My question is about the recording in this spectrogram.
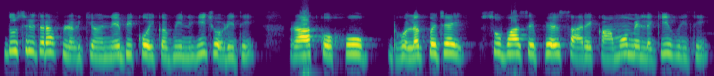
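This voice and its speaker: A woman's voice: fairly high pitch, normal speed, fairly bright tone. Woman narrating a romance audiobook. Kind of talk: reading a romance novel aloud. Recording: dull lo-fi audio.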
